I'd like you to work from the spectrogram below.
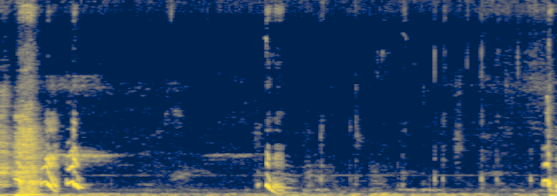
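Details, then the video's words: A pug puppy, asleep and dreaming, gives a few short, high whimpers that slide quickly downward. "Pug puppy making sounds while dreaming"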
